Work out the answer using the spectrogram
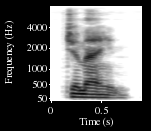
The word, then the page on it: germane: Australian English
